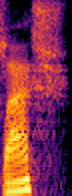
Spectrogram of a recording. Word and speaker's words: Loesch: Lash. – Or Loesch. Yeah. L-O-E-S-C-H. – Yeah, it's pronounced Lash, I think.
